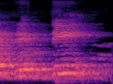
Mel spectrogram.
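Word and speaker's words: ऋद्धि: ऋर है वो, ऋर है, ऋषि नहीं है वो। ऋर यानी रिद्धि, उसका उच्चारण आपका रिद्धि है।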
